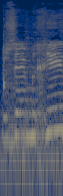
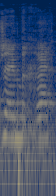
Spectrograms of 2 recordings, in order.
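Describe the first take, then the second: First: The vowel has a standard French sound. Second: The vowel has a Quebec French sound.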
